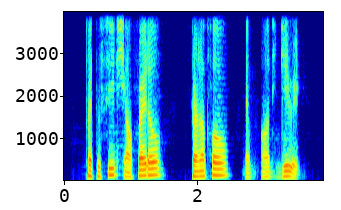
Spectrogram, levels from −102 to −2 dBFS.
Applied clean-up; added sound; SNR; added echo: neural separator model SepFormer WHAMR!.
